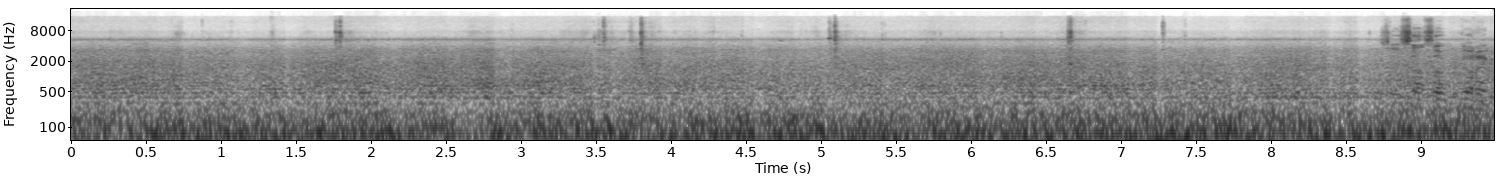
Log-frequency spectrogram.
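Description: A KC-135 tanker and an MC-130J military aircraft at RAF Mildenhall: a steady, broad engine roar holding loud through the whole clip, with brief clicks on top and a voice talking beneath.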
